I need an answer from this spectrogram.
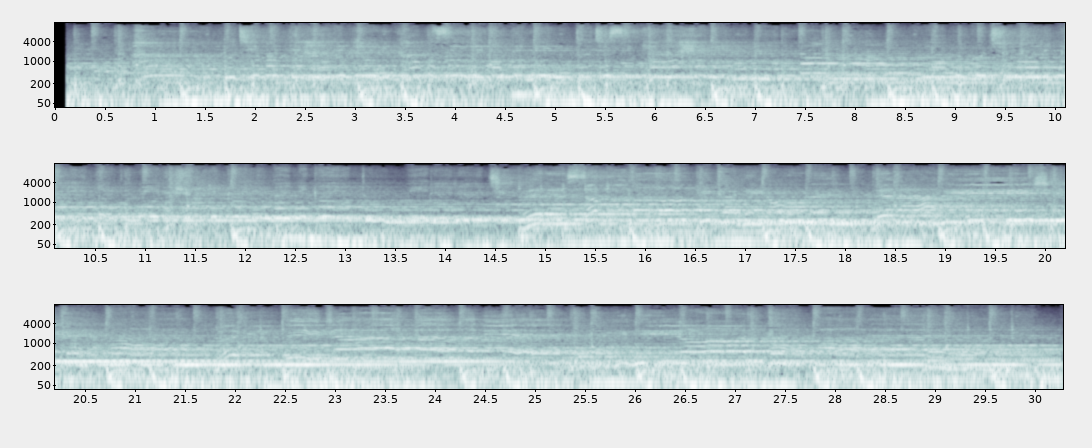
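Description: slowed reverb ultra lofi music song romantic ringtone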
